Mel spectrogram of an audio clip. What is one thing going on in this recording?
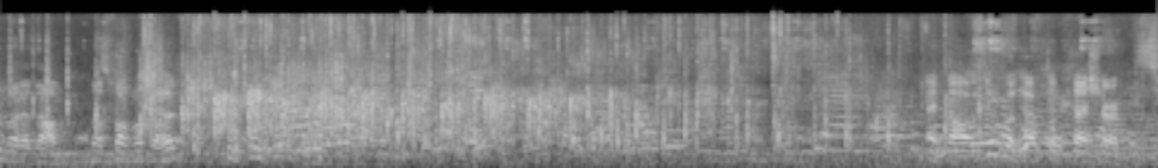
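Young girls chatter and laugh close by.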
